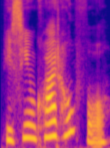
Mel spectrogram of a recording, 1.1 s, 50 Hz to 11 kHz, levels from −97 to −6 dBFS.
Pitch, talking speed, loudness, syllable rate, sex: 270 Hz, 220 wpm, -17 LUFS, 7.9 syllables/s, female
